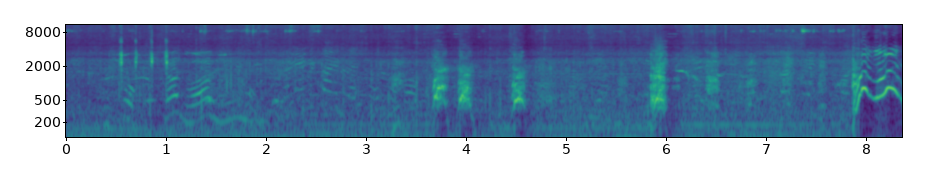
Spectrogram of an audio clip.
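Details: Siberian Husky in Nizhny Novgorod on 3 February 2017, competition day; wavering, rising-and-falling yodel-like vocal sweeps mixed with short sharp yips, over a person's speech and low background hum.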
